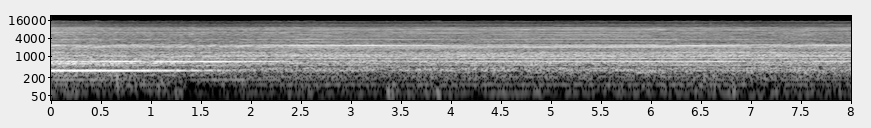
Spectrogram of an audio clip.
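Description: Electric pump of a small maple-sap reverse-osmosis system running steadily, a hiss with several high, steady whining tones; its lowest tone fades out about a second and a half in.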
